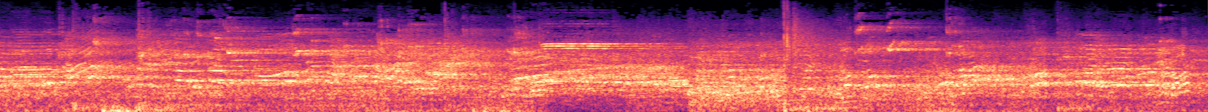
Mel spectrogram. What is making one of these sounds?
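A volleyball smacks against hands.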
